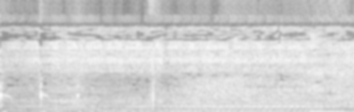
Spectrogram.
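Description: A motorcycle engine drones loudly and steadily, its pitch dropping at the end as it passes.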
